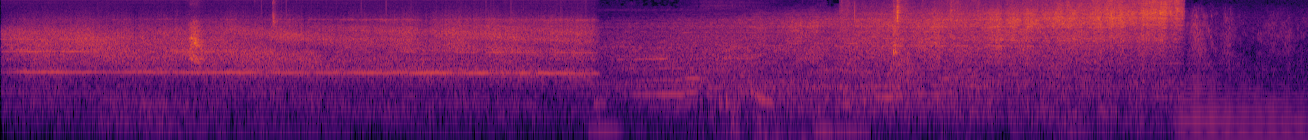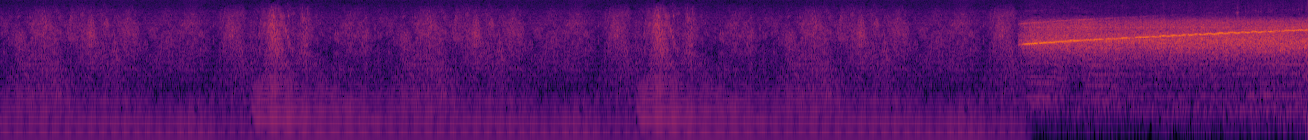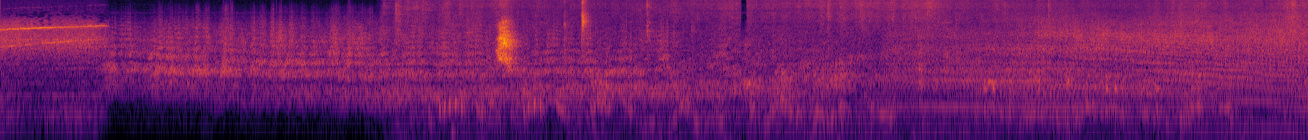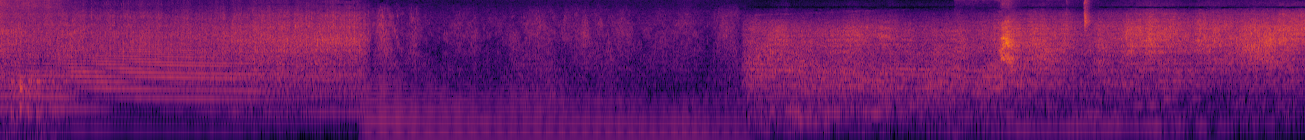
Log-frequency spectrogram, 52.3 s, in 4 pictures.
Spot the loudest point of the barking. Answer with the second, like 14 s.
31 s.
